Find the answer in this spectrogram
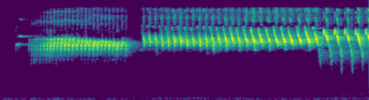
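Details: Canary song played as a bait to get other canaries singing: a smooth warbling trill rising in strength, then a fast pulsing rolled trill that drops into quick downward sweeps.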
